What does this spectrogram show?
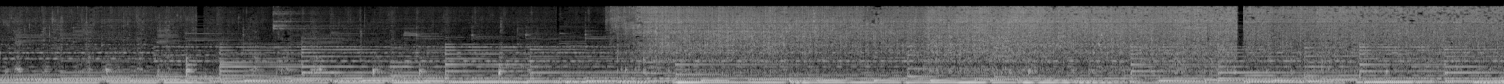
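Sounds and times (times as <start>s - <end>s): vegetables sizzling in hot oil: 6.0s - 15.0s.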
